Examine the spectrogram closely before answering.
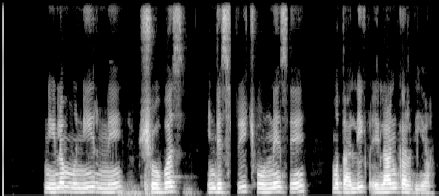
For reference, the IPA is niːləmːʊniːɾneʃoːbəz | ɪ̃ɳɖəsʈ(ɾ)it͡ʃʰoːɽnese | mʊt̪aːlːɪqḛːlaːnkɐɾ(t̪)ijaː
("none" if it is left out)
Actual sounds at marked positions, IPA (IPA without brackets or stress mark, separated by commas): ɾ, d̪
